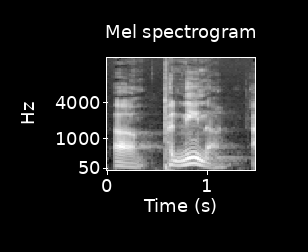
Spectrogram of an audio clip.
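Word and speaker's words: Peninnah: There are different things that we've preached about Hannah and about I always say Penaniah, but her name actually is pronounced, I think, Penina, actually, right? Like Panini. I think it's actually pronounced Penina.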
